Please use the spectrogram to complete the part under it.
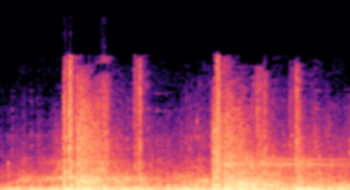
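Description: Two or three sharp gunshots in Red Dead Redemption, close and loud, cracking out about a second apart over a dense rumbling game background.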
